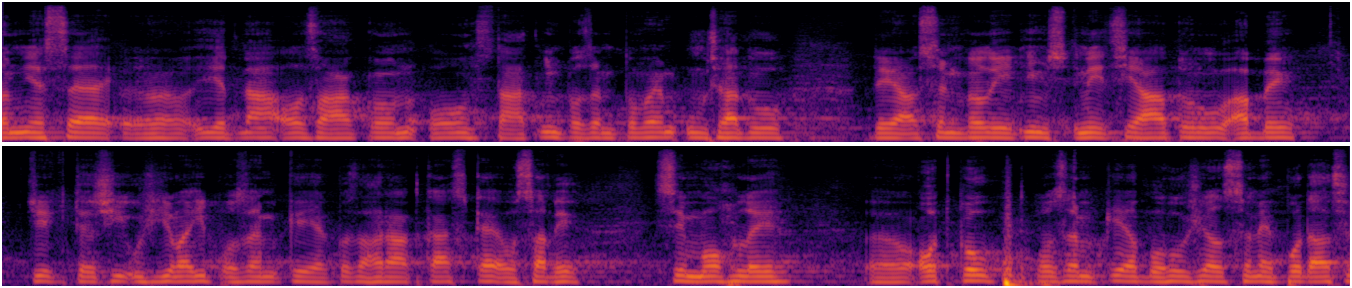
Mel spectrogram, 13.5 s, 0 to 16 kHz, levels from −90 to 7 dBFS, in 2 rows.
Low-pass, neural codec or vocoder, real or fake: 14.4 kHz; codec, 44.1 kHz, 3.4 kbps, Pupu-Codec; fake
